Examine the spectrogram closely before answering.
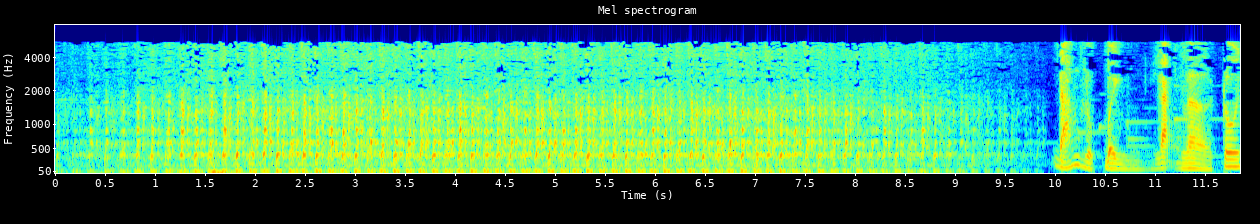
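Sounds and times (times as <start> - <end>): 
heavy ferry engine chugging with low rhythmic throb: 0.0 - 11.8
speech: 10.2 - 11.8.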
